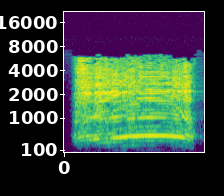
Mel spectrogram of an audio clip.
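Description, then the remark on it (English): A single long, loud cow moo, steady, holding its low droning pitch for about a second and a half before cutting off, with no other sounds around it. “Cows like to eat grass.”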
